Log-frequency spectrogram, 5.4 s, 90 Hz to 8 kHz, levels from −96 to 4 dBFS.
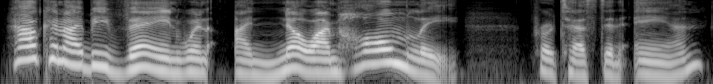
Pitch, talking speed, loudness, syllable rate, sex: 195 Hz, 135 wpm, -18 LUFS, 3.9 syllables/s, female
